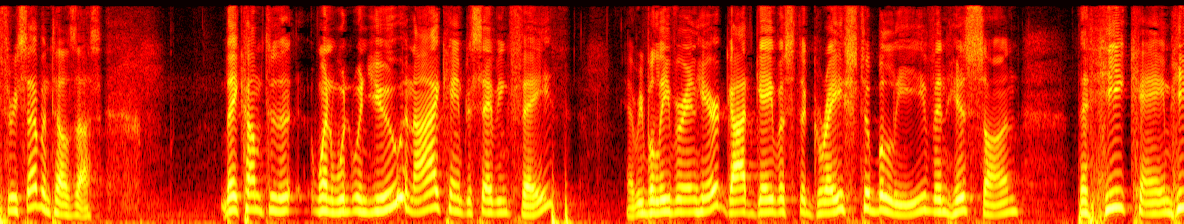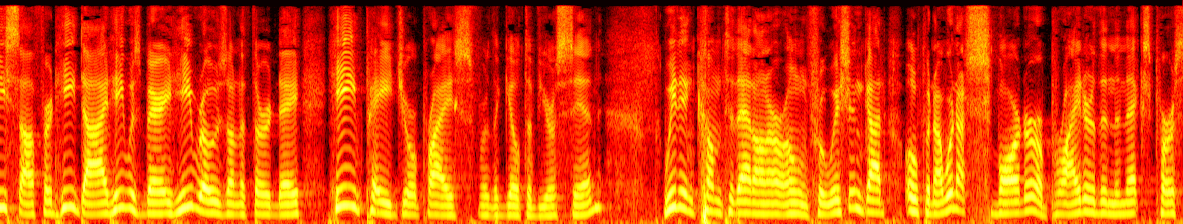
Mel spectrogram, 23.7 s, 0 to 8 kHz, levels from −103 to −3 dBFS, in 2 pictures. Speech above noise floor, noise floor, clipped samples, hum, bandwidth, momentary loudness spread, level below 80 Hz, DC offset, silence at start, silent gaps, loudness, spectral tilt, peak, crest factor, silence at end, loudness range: 32 dB; -53 dBFS; under 0.1%; none; 7.6 kHz; 7 LU; -42 dBFS; under 0.1%; 0 s; none; -21 LUFS; -6.5 dB/octave; -4 dBFS; 18 dB; 0 s; 3 LU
